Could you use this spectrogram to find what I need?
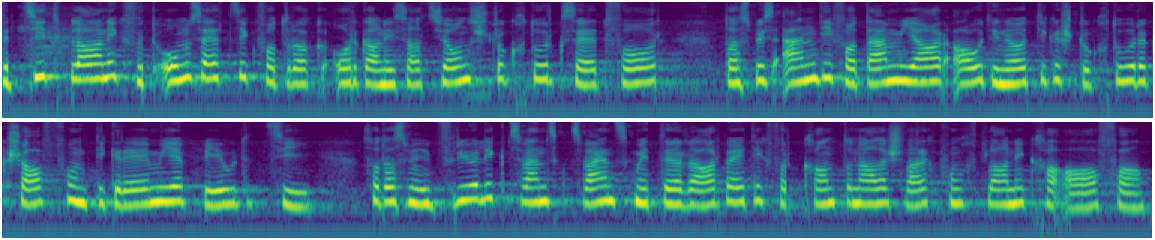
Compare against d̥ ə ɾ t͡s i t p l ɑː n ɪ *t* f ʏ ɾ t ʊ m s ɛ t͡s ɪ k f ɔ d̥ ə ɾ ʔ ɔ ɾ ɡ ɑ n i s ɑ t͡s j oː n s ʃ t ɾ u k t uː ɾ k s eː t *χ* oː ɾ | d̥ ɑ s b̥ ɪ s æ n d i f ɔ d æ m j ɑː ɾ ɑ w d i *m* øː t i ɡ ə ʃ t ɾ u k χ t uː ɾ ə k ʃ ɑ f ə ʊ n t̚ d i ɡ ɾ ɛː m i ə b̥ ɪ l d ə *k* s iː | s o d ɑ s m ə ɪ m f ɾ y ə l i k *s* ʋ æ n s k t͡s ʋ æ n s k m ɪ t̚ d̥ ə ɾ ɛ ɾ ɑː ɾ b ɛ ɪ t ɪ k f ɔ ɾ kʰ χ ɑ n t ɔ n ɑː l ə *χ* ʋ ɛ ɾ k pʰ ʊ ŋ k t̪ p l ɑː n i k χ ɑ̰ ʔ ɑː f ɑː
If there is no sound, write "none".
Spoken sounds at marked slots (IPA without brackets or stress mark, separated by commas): k, f, n, t, t͡s, ʃ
